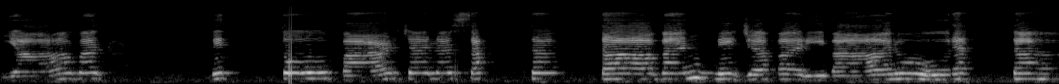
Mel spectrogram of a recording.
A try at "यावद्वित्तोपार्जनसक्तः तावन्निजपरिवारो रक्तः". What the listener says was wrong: Take this as a visarga here. So, saktaha. Yavad vitto parjana saktaha तावन्निजपरिवारो रक्तः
